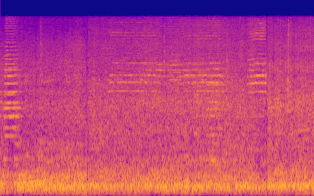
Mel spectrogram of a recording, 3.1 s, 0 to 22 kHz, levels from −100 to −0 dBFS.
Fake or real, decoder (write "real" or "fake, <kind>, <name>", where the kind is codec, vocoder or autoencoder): real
